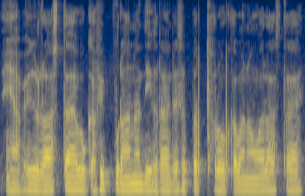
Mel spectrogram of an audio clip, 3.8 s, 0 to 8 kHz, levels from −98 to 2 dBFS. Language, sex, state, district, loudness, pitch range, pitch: Hindi, male, Delhi, New Delhi, -17 LUFS, 100-105 Hz, 100 Hz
